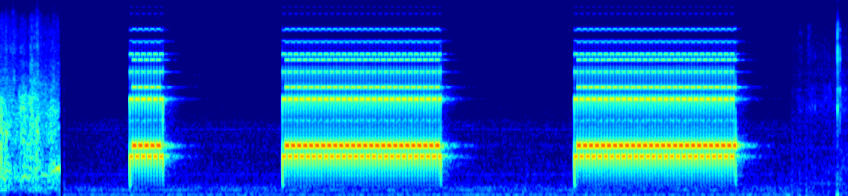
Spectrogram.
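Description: Telephone ringing for an incoming call: one short electronic ring burst followed by two long, steady ring tones with even gaps between them, loud and clear on their own.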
